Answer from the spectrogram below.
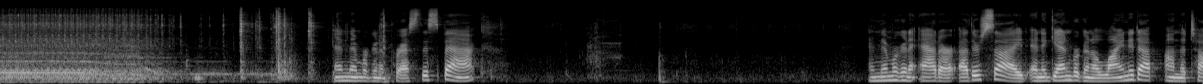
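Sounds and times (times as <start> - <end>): faint handling sounds: 4.9 - 9.0.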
